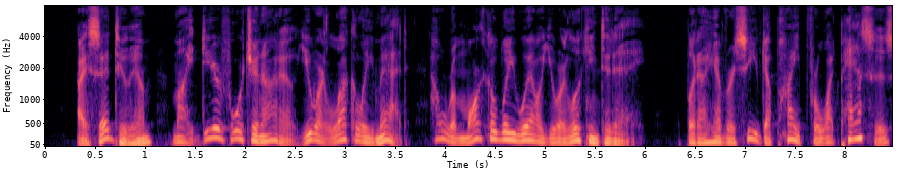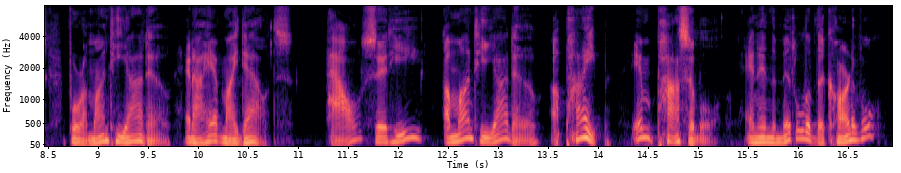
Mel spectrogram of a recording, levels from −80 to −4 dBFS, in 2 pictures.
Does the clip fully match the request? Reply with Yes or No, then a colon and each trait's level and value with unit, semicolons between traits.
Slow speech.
No: average, 175 wpm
